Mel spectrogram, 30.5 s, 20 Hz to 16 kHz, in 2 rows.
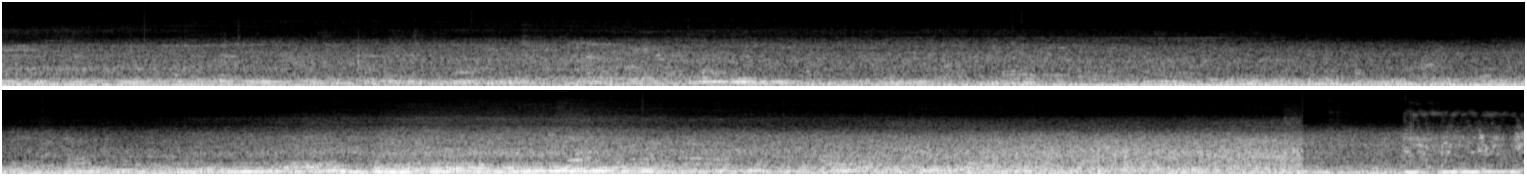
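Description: Mercedes-Benz B200 Turbo's turbocharged four-cylinder engine idling steadily, heard against urban background noise with faint voices.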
